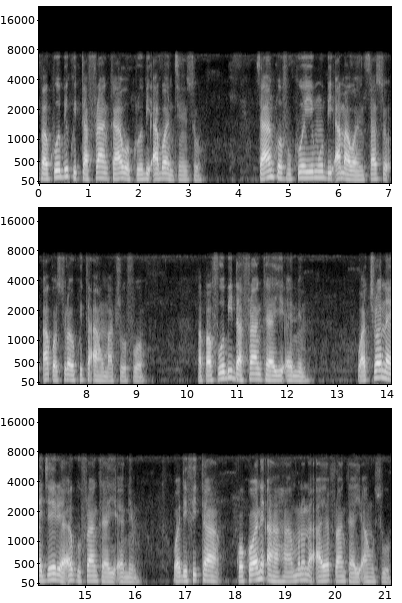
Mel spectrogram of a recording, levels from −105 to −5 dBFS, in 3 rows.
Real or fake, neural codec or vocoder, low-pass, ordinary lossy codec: real; none; 7.2 kHz; Opus, 16 kbps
